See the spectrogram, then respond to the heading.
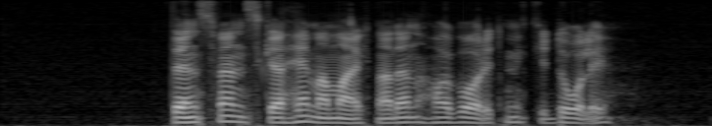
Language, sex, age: Swedish, male, 32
